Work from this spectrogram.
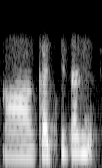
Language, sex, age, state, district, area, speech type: Telugu, female, 18-30, Andhra Pradesh, Nellore, rural, conversation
